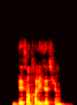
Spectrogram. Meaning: decentralisation
- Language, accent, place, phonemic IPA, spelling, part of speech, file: French, France, Lyon, /de.sɑ̃.tʁa.li.za.sjɔ̃/, décentralisation, noun, LL-Q150 (fra)-décentralisation.wav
